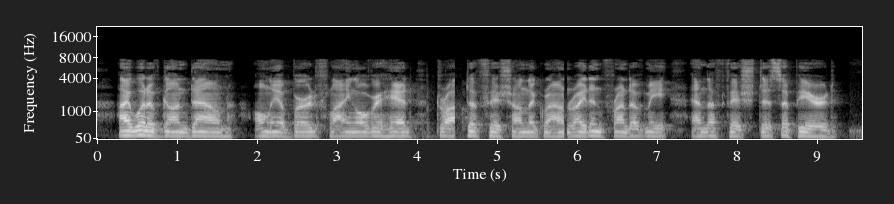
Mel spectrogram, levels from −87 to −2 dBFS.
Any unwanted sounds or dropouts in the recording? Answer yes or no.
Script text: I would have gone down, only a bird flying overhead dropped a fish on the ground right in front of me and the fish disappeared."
yes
